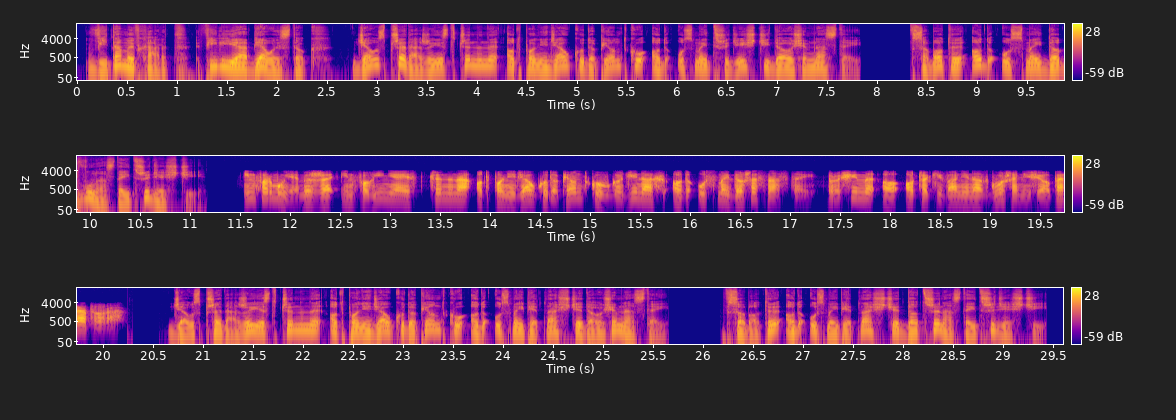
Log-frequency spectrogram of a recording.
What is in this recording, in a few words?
ivr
